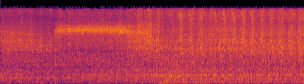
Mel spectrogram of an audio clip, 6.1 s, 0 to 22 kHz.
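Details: 2002 Audi A8 quattro 3.7 automatic, hot engine, selector in D or R: light, fairly regular tapping about three per second over idle, gone when driving, no fault codes, present for three years; engine knock at idle in gear, cause unknown.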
